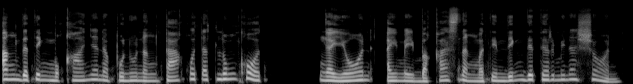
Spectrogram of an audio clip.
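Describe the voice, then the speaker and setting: A woman's voice: mid-range voice, normal speed, no echo, clean studio sound. A woman narrating a dramatic first-person story as an audiobook.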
